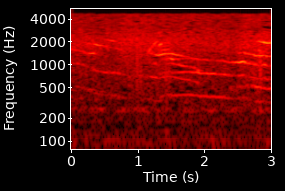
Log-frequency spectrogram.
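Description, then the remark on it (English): Two cats meow in drawn-out, wavering, overlapping tones, rising and falling in long wails against a low background rumble, steady throughout, inside a quiet house in the story Little Old Lady. “listen to them. They're not ordinary cats. Listen to them.”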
